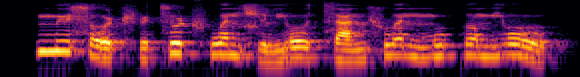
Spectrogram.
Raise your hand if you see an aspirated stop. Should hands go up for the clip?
yes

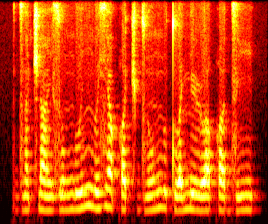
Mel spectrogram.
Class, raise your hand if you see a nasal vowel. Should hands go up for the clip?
yes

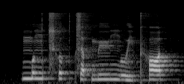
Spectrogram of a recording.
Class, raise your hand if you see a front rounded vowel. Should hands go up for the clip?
yes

